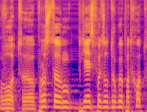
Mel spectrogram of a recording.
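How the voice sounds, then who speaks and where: On a very clean recording with a silent background, a man speaks at a moderate pace in a dark, mellow tone. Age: 40s. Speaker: entrepreneur, founder of an ad automation service. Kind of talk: interview.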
